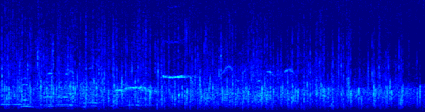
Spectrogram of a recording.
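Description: A studio audience at a French comedy show claps and cheers in a dense, steady wave of applause that holds at an even level throughout, with a few faint voices mixed in.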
